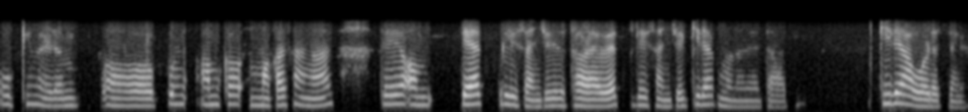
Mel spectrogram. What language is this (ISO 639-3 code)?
kok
